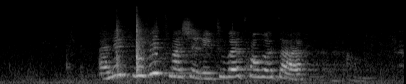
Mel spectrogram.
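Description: A young woman speaks briskly nearby.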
